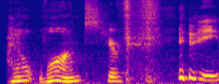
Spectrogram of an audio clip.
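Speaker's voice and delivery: slow line cracking into a laugh; breaking into laughter. Acted. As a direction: try it and crack up. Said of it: "let me try and deliver this line".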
